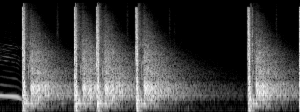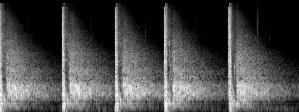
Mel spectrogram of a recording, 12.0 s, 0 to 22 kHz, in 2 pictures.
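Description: A Hi-Point JXP10 10mm pistol fires at a range, ten loud close shots spaced irregularly with ringing decay after each, including a longer pause before the later volley.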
